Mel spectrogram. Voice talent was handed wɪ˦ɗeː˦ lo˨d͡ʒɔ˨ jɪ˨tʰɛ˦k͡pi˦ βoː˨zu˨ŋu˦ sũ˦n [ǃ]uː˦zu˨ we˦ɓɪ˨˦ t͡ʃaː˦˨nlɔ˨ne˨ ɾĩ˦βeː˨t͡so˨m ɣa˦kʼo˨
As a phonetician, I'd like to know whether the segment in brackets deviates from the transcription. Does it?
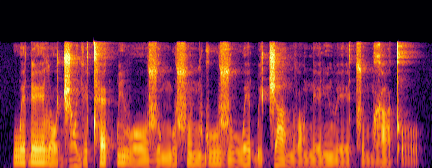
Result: yes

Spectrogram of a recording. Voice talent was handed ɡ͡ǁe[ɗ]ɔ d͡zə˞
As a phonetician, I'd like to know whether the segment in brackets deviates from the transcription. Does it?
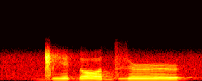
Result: no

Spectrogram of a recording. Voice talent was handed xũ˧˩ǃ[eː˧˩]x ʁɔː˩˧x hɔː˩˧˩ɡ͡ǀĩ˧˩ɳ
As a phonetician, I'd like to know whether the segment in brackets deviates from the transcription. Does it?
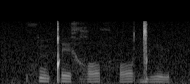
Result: no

